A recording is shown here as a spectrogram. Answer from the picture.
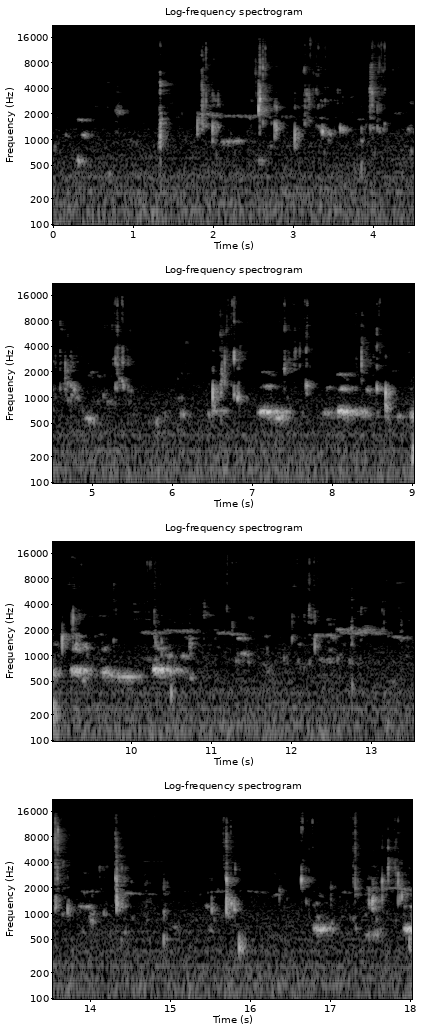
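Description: Soft chewing and wet mouth clicks of someone eating chocolate moron, a sticky glutinous-rice cake, in irregular small smacks.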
